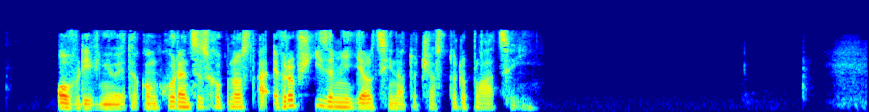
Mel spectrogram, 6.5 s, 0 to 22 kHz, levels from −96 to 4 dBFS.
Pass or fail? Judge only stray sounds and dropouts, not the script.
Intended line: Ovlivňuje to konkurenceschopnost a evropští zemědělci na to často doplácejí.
pass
